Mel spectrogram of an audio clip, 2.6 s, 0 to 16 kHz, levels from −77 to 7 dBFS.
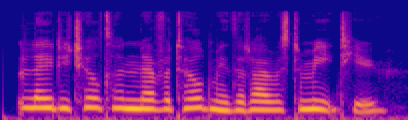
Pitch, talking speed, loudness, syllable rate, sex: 235 Hz, 260 wpm, -13 LUFS, 6.3 syllables/s, female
